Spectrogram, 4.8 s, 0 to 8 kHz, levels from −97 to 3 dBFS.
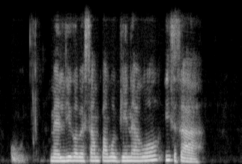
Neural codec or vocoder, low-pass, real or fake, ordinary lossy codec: codec, 16 kHz, 4.8 kbps, FACodec; 7.2 kHz; fake; Opus, 64 kbps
